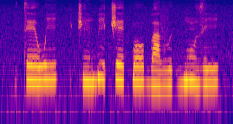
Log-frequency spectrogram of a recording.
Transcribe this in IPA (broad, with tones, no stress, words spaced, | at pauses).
teː˦wi˦ | t͡ʃĩ˨˦ ɓi˦t͡ʃeː˦k͡poː˧ba˨ vɨ˨ɡ͡bũ˦˨zi˧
